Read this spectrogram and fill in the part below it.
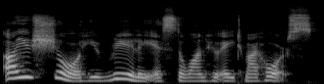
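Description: A woman's voice: lowish voice, very animated, a little slow, pitched below the performer's own voice, heavily acted. A woman voicing a skeptical male monk master in an audio drama, questioning and mildly mocking. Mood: doubtful.

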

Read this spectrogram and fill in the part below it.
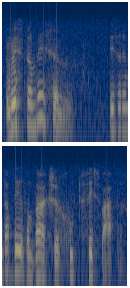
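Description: An actor playing a shrewd, courteous gentleman detective in a radio play, formal, measured and probing. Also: a little high, very animated, a little hiss or hum, full character voice, rough recording. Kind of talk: Dutch radio play acting.

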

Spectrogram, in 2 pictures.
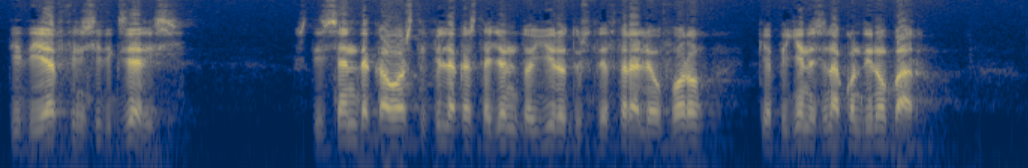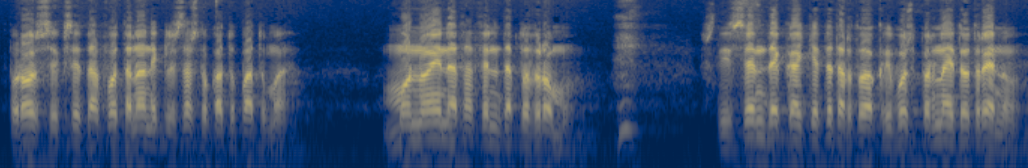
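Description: A man's voice: on the low side, fairly even intonation, lightly acted. An actor in a radio play playing a cold, businesslike male crime boss who gives matter-of-fact orders. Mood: cold, instructing. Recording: dull, lo-fi old radio recording.

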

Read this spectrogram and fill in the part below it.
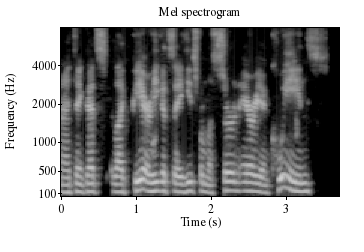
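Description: A man from upstate New York hosting a casual live video chat with guests, talking in a chatty, animated way. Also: on the high side, moderate pace, no room sound. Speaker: host.

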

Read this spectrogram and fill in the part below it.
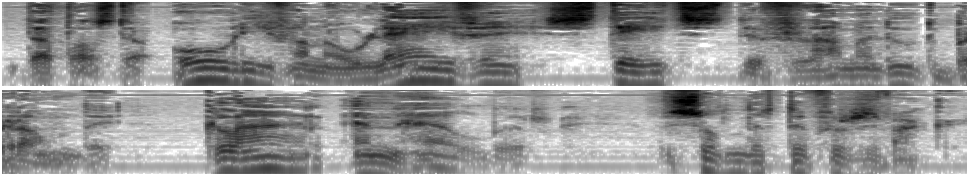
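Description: An actor playing a solemn, reverent archangel, declaiming verse in a stately, measured manner in a radio play. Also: male voice, low-pitched, a bit bright, husky, full character voice.

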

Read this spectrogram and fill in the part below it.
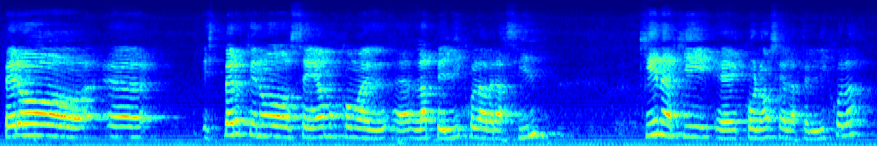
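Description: A Brazilian man whose first language is Portuguese, giving a conference talk with a Brazilian accent, self-deprecating and halting, with many restarts. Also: high-pitched. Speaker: conference speaker. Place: conference hall. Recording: roomy, dull lo-fi sound with faint hum.

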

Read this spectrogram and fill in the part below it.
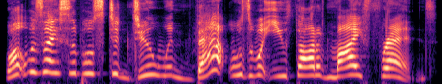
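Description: A woman's voice: very high-pitched, animated, normal speed, a bit bright, no echo, clean studio sound, pitched above the performer's own voice. A woman voicing a fiery, indignant teenage girl who speaks sharply and accusingly in a storybook reading. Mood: defiant.

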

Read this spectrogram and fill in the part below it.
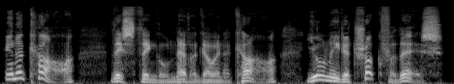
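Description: Man playing a gruff, animated haggling countryman. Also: on the low side, normal speed, no room sound, studio quality, full character voice. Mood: blunt. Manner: blunt, insistent. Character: gruff, impatient, hard-bargaining countryman. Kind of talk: storybook character dialogue.

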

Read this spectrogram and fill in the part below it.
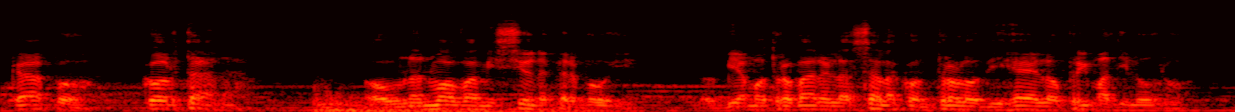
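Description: An actor voices a middle-aged army captain with a grave, authoritative bearing. He gives orders sternly in a dubbed video game, over clearly audible music. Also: medium pitch, moderate pace, natural voice. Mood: commanding, urgent. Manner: commanding, grave.

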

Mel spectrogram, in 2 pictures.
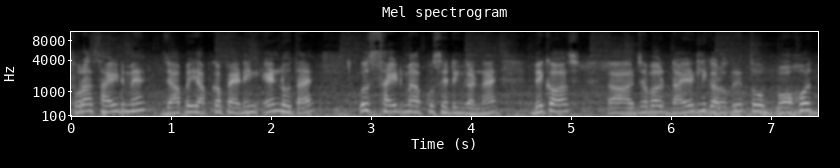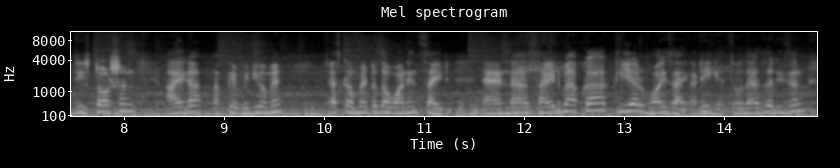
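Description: Higher-pitched young Indian man, casual demo. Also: normal speed. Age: young adult. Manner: informal, mixes Hindi and English. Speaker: motovlogger and gear shop owner. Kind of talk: casual hands-on product demo vlog. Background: music.

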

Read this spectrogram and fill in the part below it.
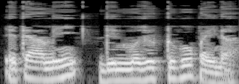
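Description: Woman voicing a low-pitched, plaintive male fox. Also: steady tone, normal speed, mellow, husky, lo-fi sound. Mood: weary, complaining. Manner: plaintive, pleading. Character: poor, worried, pleading male fox labourer. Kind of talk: cartoon dialogue.

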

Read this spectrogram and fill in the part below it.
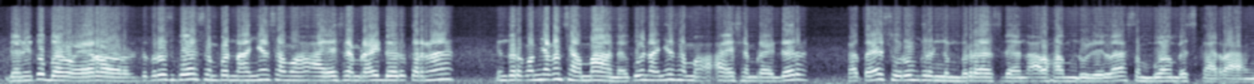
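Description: A man's voice: high-pitched, steady tone, fairly quick, darkish tone. A man, chatting casually and repeating himself for emphasis as he vlogs from a motorbike. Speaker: motovlogger host. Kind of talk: casual chat while riding. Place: outdoors, riding a motorbike on city roads. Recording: muffled helmet mic, engine and traffic noise.

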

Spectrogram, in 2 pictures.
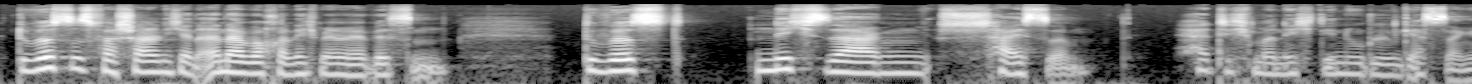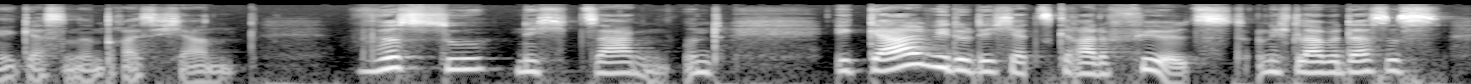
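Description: A woman's voice: mid-range voice, expressive, normal speed, darkish tone. A young woman in her twenties, a vlogger with a slight cold, talking earnestly into a handheld mic at home, rambling and reassuring with many fillers. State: has a cold. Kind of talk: casual heartfelt advice monologue. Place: living room at home, seated in armchair. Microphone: handheld microphone.

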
